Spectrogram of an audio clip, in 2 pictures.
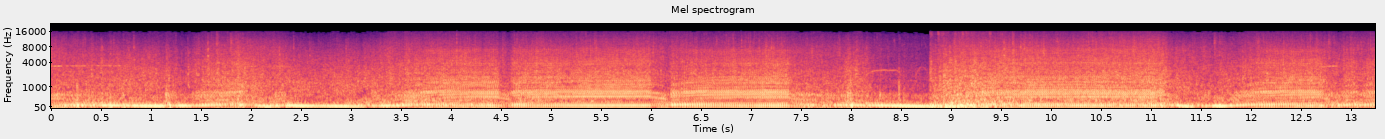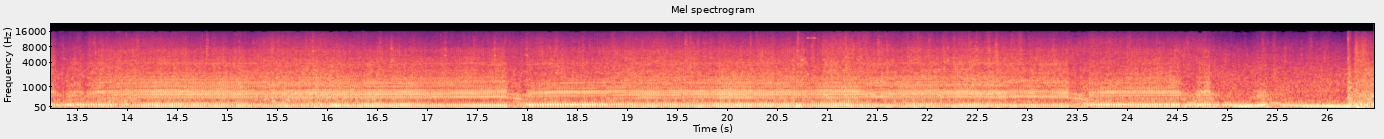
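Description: Tyres crunch and skid over loose dirt.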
